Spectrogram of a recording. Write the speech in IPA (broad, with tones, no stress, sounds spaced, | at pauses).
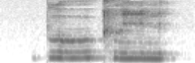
p l uː˦˥ kʰ l i˧ n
